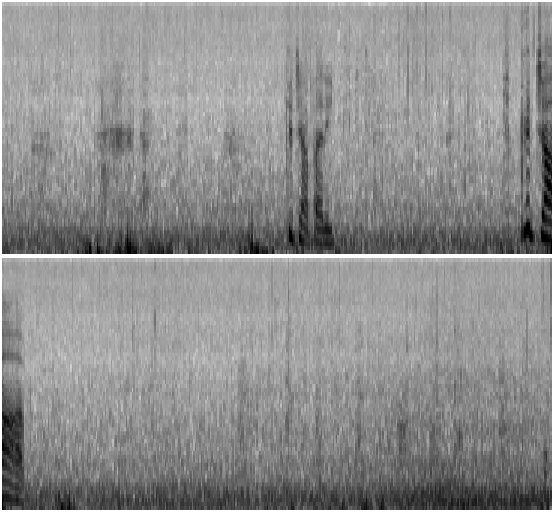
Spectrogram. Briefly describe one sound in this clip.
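A dog bounds through deep snow with soft, muffled thumps.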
